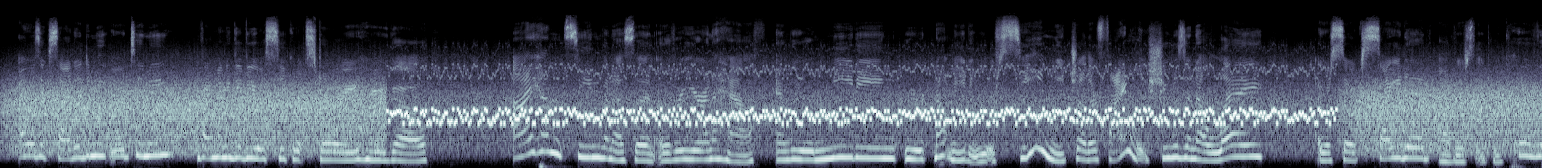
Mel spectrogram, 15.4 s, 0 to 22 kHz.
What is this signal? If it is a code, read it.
Multi-tone FSK (Olivia or MFSK type), about 500 Hz wide, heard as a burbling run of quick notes, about 62.5 baud, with radio static and speech in English.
